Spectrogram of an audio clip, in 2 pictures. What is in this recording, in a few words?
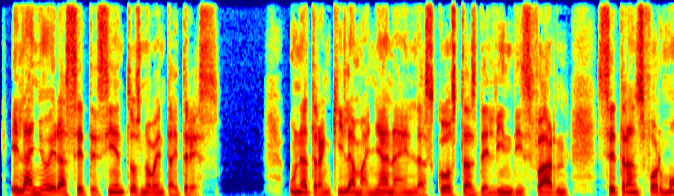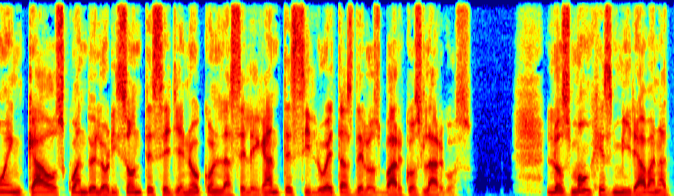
Practice your Spanish speaking skills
